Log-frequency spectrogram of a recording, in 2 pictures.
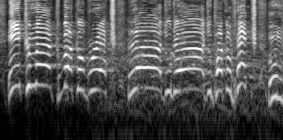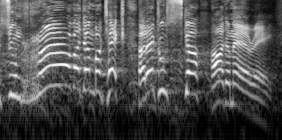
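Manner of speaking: high, slow, drawn-out puppet shout. Acted. Puppet on a bucket stunning Frank Hill, shouted puppet voice. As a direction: shout the nonsense out to stun them. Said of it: "shout out the whole thing".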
